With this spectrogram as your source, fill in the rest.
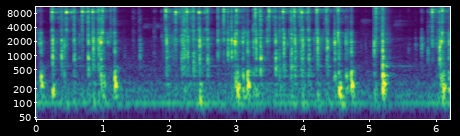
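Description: Fingertips type quickly on an E-Yooso K-620 mechanical keyboard with plastic keycaps and clicky Outemu Blue switches. Dense bursts of sharp, bright clicks follow one another, with short pauses around the 1.5- and 5-second marks. Each click cuts off almost instantly with no ring.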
